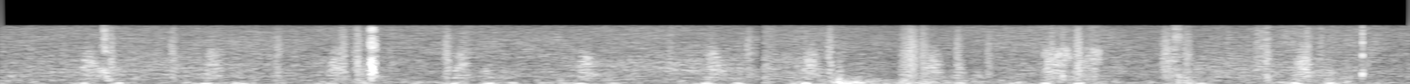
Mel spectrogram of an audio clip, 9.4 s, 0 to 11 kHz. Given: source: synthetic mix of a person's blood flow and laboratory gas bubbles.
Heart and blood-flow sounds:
Doppler ultrasound of blood flow; subclavian vein
0.63-0.75 s: bubbles
6.95-7.34 s: bubbles
9.04-9.12 s: bubbles
From the record:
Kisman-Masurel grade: 122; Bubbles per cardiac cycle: 1 to 2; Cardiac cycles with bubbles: 10 to 50%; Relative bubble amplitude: moderate (0.250 to 0.450); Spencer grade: 2 (many but less than half of the cardiac periods contain bubble signals, singularly or in groups); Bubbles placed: anywhere in the cardiac cycle

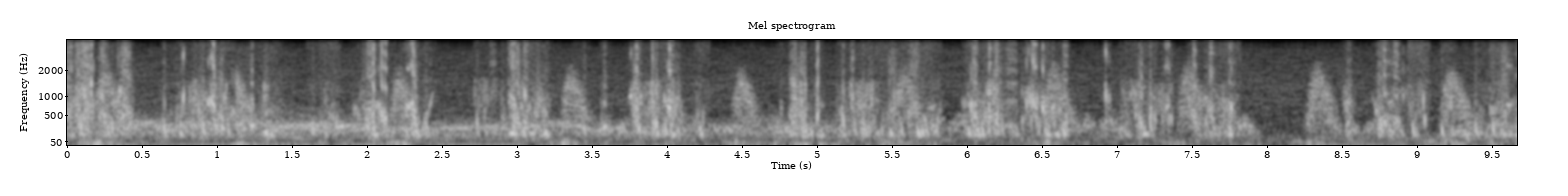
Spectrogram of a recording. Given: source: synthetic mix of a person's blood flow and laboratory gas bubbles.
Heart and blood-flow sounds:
Doppler ultrasound of blood flow; subclavian vein
0.00-0.47 s: bubbles
0.61-1.44 s: bubbles
1.59-1.83 s: bubbles
1.89-2.46 s: bubbles
2.70-3.26 s: bubbles
3.37-3.50 s: bubbles
3.54-3.64 s: bubbles
3.72-4.28 s: bubbles
4.72-5.84 s: bubbles
5.95-6.69 s: bubbles
6.89-6.97 s: bubbles
7.00-7.39 s: bubbles
7.45-7.82 s: bubbles
8.49-8.59 s: bubbles
8.70-9.09 s: bubbles
9.13-9.67 s: bubbles
From the record:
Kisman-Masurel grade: 444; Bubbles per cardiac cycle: continuous sound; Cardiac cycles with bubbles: 100%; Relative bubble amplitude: maximal (0.775 to 0.999); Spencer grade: 4 (maximum detectable bubble signal sounding continuously throughout systole and diastole of every cardiac period, and overriding the amplitude of the normal cardiac signals); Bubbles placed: anywhere in the cardiac cycle

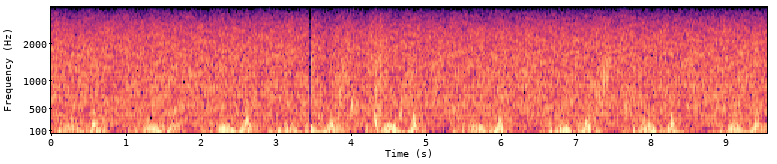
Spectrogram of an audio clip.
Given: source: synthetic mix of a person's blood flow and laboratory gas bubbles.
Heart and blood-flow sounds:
Doppler ultrasound of blood flow; precordium
3.54-4.09 s: bubbles
4.16-4.25 s: bubbles
4.28-4.49 s: bubbles
4.64-4.68 s: bubbles
7.34-7.46 s: bubbles
7.64-7.69 s: bubbles
7.94-8.00 s: bubbles
From the record:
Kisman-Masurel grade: 223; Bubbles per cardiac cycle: several, 3 to 8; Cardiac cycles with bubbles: 10 to 50%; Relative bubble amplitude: loud (0.450 to 0.775); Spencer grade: 2 (many but less than half of the cardiac periods contain bubble signals, singularly or in groups); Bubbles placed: only in the low amplitude regions of the cardiac cycle

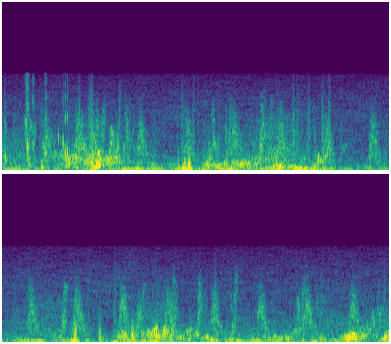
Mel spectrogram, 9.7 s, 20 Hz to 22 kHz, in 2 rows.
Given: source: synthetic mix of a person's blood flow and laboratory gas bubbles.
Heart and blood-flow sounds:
Doppler ultrasound of blood flow; subclavian vein
0.02-0.07 s: bubbles
0.28-0.44 s: bubbles
0.51-0.60 s: bubbles
0.62-0.86 s: bubbles
From the record:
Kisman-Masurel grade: 221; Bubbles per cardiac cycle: several, 3 to 8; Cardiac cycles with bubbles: 10 to 50%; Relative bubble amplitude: barely perceptible (0.100 to 0.250); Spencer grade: 2 (many but less than half of the cardiac periods contain bubble signals, singularly or in groups); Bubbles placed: anywhere in the cardiac cycle

